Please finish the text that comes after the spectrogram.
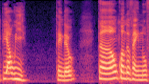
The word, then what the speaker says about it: Piauí: Daqui a 20 anos, se você retirar o acento de Piauí, daqui a 20 anos, qual é o risco? As pessoas falarem Piauí, Piau e não Piauí, entendeu?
